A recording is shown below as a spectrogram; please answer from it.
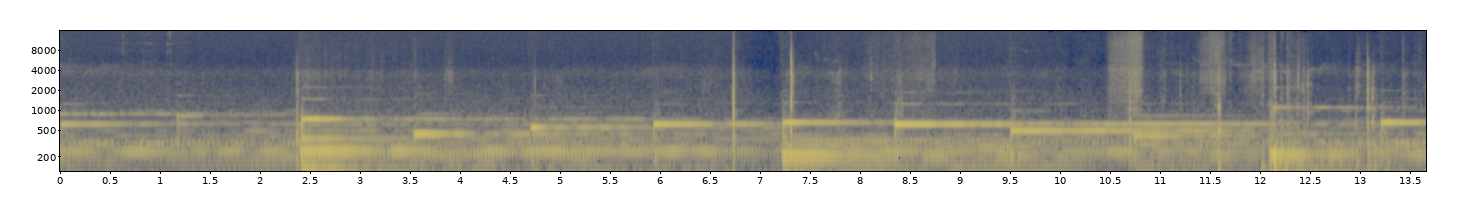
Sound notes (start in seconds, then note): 7.2 sneakers banging; 10.5 objects rummaging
